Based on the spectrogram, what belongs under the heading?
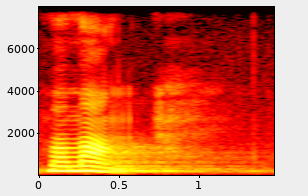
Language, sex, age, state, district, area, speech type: Manipuri, female, 18-30, Manipur, Kakching, rural, read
